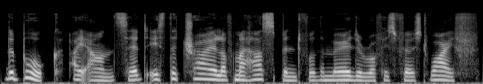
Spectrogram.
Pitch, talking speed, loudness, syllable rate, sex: 205 Hz, 210 wpm, -17 LUFS, 4.6 syllables/s, female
